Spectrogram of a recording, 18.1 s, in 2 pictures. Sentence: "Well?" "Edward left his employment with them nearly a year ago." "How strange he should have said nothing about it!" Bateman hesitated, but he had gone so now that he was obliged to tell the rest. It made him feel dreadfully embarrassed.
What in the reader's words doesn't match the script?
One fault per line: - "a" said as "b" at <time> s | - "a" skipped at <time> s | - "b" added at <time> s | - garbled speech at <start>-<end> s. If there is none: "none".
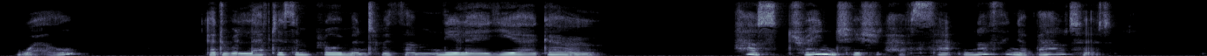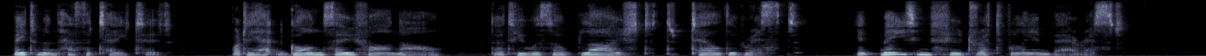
- "far" added at 11.7 s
